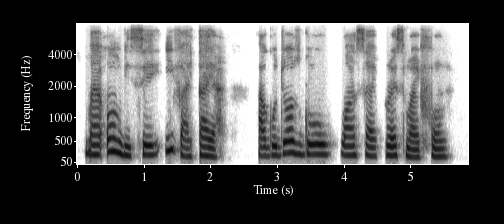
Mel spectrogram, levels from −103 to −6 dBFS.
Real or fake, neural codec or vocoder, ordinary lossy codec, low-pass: fake; vocoder, 44.1 kHz, 80 mel bands, Vocos; Opus, 24 kbps; 7.2 kHz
